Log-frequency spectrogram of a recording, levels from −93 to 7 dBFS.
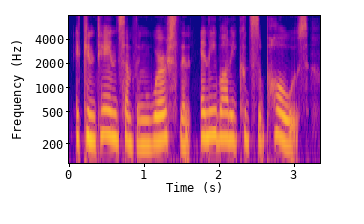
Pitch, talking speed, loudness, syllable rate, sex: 230 Hz, 145 wpm, -17 LUFS, 6.1 syllables/s, female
